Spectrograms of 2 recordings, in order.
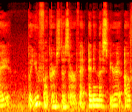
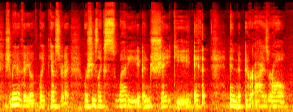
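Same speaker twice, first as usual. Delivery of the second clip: usual speaking voice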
